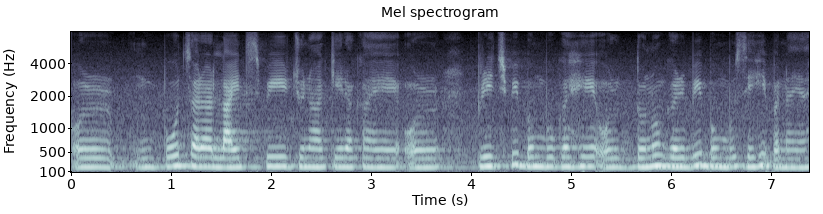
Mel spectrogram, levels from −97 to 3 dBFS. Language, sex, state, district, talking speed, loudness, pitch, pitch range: Hindi, female, Arunachal Pradesh, Papum Pare, 195 wpm, -16 LUFS, 195 Hz, 190-205 Hz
